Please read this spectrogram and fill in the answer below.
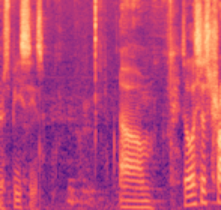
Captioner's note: audience chuckling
